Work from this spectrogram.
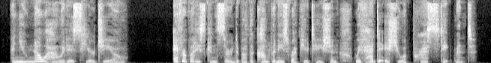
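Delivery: barely above a whisper. Reading a novel, an assistant explaining the company's concern: barely above a whisper. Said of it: "Her voice is barely above a whisper".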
